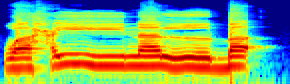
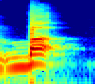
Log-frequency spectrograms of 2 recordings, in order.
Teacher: bila kita sebut hamzah yang dalam keadaan sukun khususnya, kita dah tak dengar sebarang aliran suara. Tak ada suara yang keluar dah. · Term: suara yang tertahan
